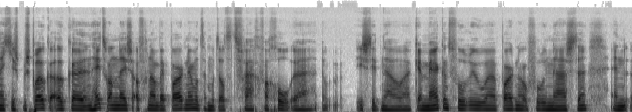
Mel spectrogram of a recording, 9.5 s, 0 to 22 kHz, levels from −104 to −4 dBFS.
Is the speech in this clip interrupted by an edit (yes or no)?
no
